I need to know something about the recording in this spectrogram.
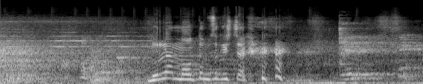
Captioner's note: laughing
